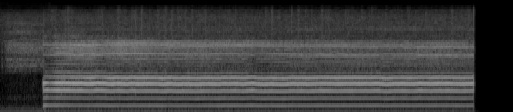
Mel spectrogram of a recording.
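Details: Sustained phonation in abductor laryngeal dystonia, sounding fairly normal.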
